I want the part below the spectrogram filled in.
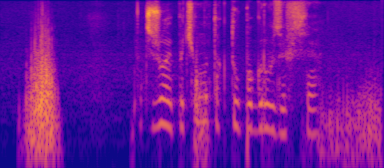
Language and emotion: Russian, angry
